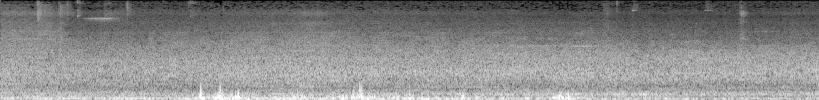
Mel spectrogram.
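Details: Low, steady vehicle rumble like passing road or rail traffic, with a few soft thumps and no animal voice.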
